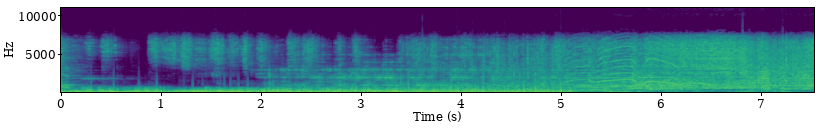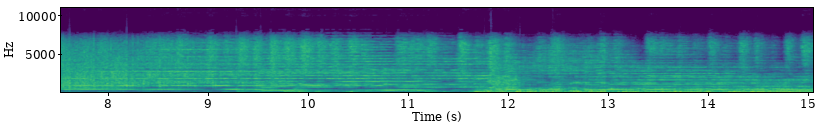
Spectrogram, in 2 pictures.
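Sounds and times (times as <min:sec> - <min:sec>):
music: 0:00.0 - 0:15.0
rocket launch rumble: 0:01.7 - 0:07.4
crowd cheering and whooping: 0:04.9 - 0:08.6.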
